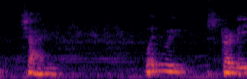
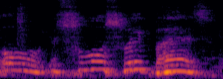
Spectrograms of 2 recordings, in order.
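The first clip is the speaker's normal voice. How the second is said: syrupy camel flattery; 4 semitones higher, much slower than usual. Retold or imitated. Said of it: "But camel saying".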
